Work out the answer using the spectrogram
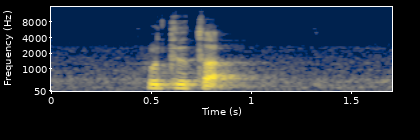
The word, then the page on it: Hutɨta: Ishir; Chamacoco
